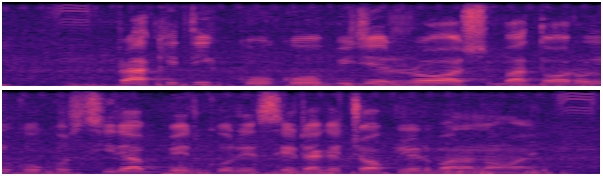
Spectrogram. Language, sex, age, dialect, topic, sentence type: Bengali, male, 18-24, Standard Colloquial, agriculture, statement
